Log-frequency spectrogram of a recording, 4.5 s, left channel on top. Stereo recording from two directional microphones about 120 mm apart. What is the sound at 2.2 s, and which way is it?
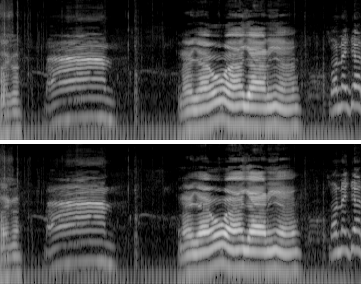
Speech, 30° right (ahead or behind).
